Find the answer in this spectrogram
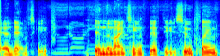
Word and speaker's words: Adamski: Adamski is how it's spelled. So, I'm going to say Adamski.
